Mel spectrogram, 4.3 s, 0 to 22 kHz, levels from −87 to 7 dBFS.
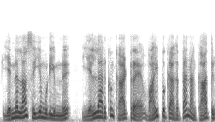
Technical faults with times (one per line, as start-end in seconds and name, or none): none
